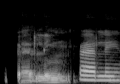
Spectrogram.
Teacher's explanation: Berlín, oui, la nasalisation à la fin.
